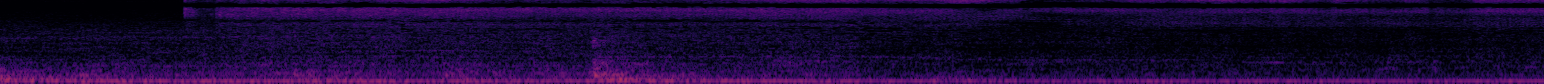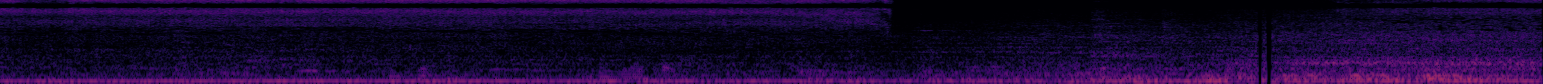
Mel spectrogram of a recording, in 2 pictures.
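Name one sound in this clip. An aerosol can sprays with a loud, steady hiss.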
